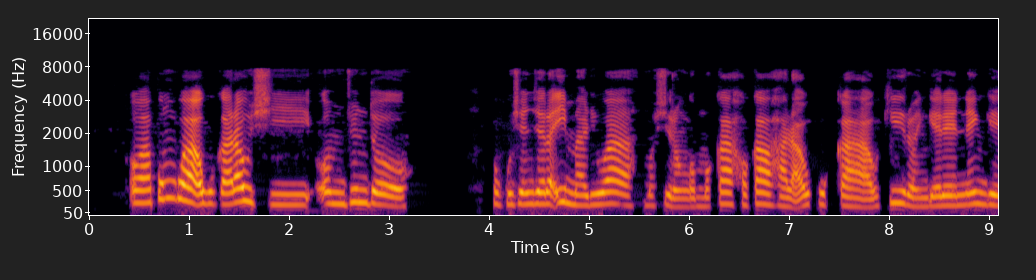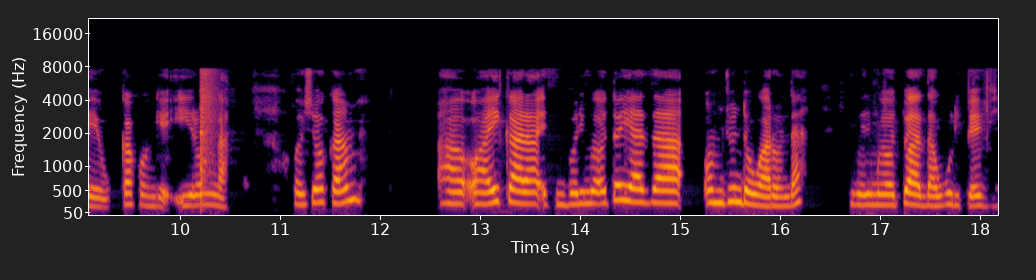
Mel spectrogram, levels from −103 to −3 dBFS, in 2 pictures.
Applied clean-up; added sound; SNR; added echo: classical method spectral subtraction.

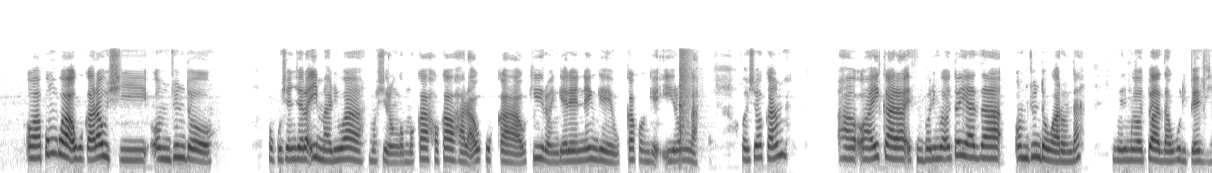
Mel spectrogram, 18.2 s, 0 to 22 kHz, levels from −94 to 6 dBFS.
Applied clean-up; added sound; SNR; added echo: none; Snare drum; 14 dB; none.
